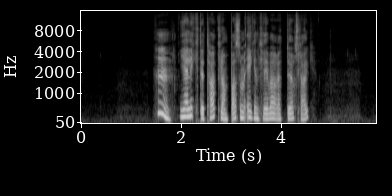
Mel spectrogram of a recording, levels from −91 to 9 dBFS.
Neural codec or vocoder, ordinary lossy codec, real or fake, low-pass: vocoder, 44.1 kHz, 128 mel bands every 512 samples, BigVGAN v2; AAC, 48 kbps; fake; 14.4 kHz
